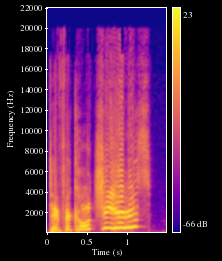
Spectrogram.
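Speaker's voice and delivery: put-on small, wise-sounding alien voice. Asking about a tough opponent in Yoda voice.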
